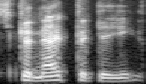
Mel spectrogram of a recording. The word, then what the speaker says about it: Schenectady: Schenectady.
